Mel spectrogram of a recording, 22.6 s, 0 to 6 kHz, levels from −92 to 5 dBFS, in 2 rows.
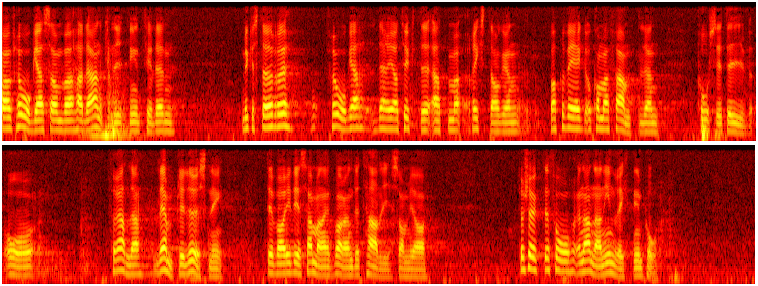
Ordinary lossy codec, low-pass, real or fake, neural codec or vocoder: none; 5.4 kHz; real; none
